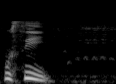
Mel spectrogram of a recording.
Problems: background sounds at intervals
